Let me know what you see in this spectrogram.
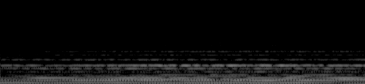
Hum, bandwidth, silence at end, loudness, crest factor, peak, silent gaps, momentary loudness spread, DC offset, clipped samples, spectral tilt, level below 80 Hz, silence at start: none; 10 kHz; 0 s; -43 LUFS; 12 dB; -30 dBFS; none; 4 LU; under 0.1%; under 0.1%; -9 dB/octave; -50 dBFS; 0 s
